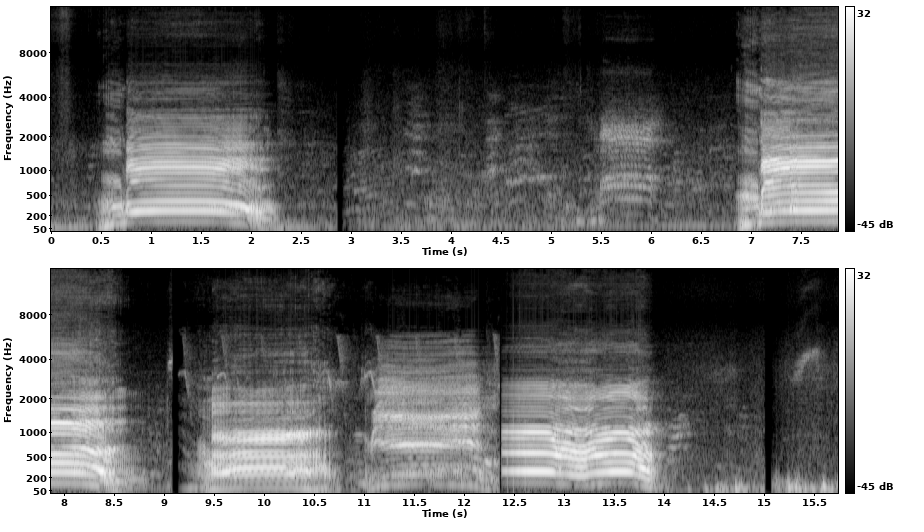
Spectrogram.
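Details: A big village cow gives several long, loud moos, each a rich, harmonic bellow lasting one to two seconds.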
